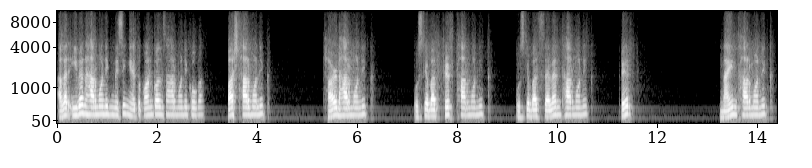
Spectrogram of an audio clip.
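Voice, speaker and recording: A man's voice: sits high, fairly even intonation, normal speed, pauses often, a little mellow, poor audio. A man walking through a physics exam problem as a teacher, mixing Hindi with English terms and asking and answering his own questions.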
